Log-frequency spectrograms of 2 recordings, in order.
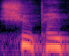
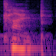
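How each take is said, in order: First: The name is given a Swedish-style pronunciation. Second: The name is given an English-style pronunciation. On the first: This is the name as it is meant to be said. The speaker calls it right. "the correct way to pronounce the name of this shoe is" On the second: This is how English speakers tend to read it. The speaker calls it wrong. "you're going to want to pronounce it"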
